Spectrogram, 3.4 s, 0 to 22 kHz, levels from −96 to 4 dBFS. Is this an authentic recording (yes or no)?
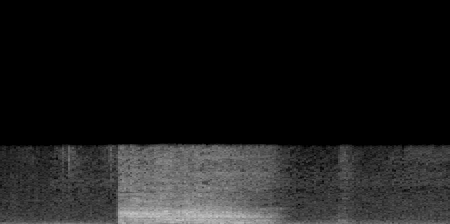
yes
